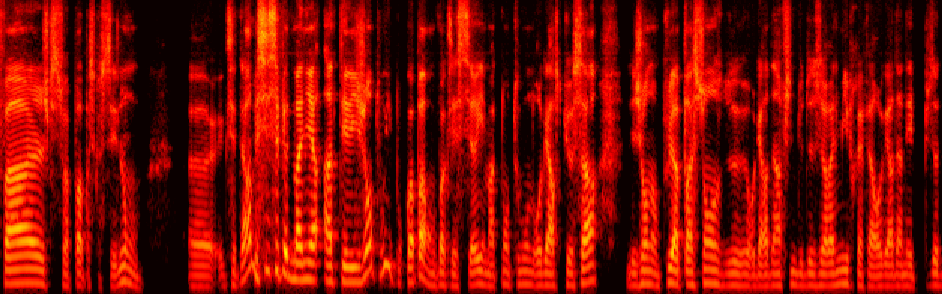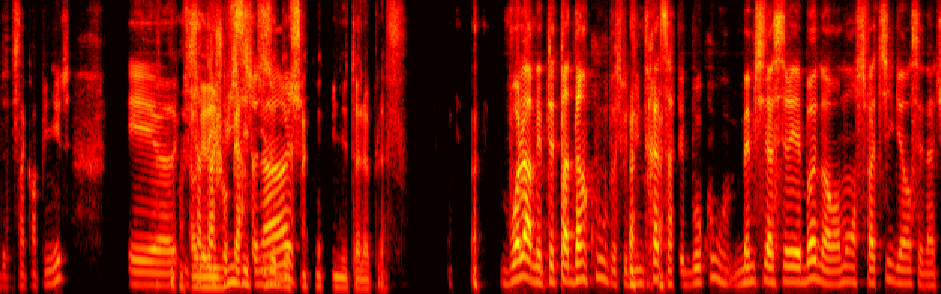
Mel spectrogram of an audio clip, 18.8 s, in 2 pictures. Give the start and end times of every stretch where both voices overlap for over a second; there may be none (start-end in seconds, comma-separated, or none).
11.2-12.5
